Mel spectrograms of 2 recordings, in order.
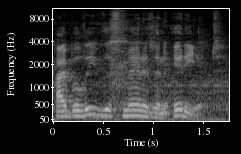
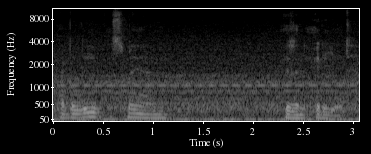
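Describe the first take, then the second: First: It is said aloud in a louder voice. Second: It is said in a hushed whisper.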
